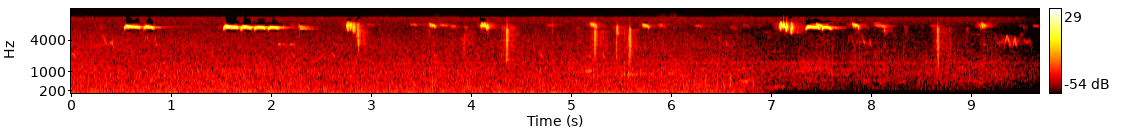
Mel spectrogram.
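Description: Long-tailed Tits give thin, very high whistled notes in short bouts, mixed with dry, rippling rattles and scattered tiny ticks.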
